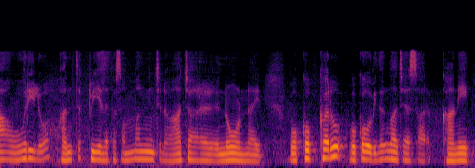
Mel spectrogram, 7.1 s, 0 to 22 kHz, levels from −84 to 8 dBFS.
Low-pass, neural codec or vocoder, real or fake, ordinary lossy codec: 7.2 kHz; codec, 16 kHz, 1 kbps, X-Codec, HuBERT features, trained on LibriSpeech; fake; none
